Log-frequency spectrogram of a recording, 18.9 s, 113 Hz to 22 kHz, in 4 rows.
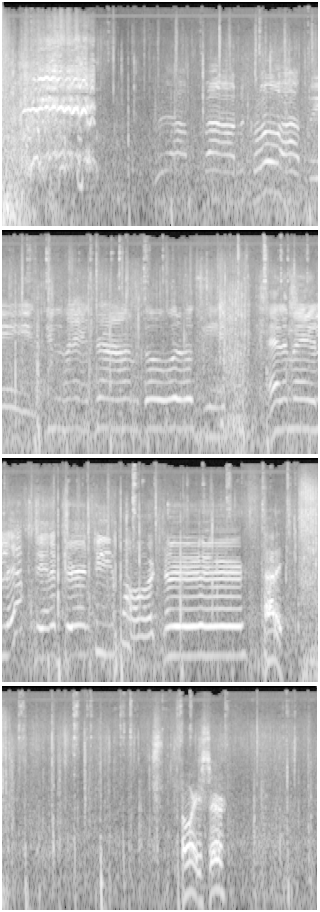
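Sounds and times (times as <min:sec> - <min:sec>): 
horse whinnying: 0:00.0 - 0:01.6, 0:07.5 - 0:10.2, 0:13.1 - 0:14.6
hooves clip-clopping: 0:00.0 - 0:18.9
speech: 0:08.8 - 0:13.9, 0:16.9 - 0:17.7.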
